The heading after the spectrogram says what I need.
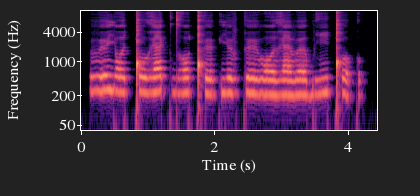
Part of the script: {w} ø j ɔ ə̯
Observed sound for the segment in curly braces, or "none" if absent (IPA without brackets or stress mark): β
